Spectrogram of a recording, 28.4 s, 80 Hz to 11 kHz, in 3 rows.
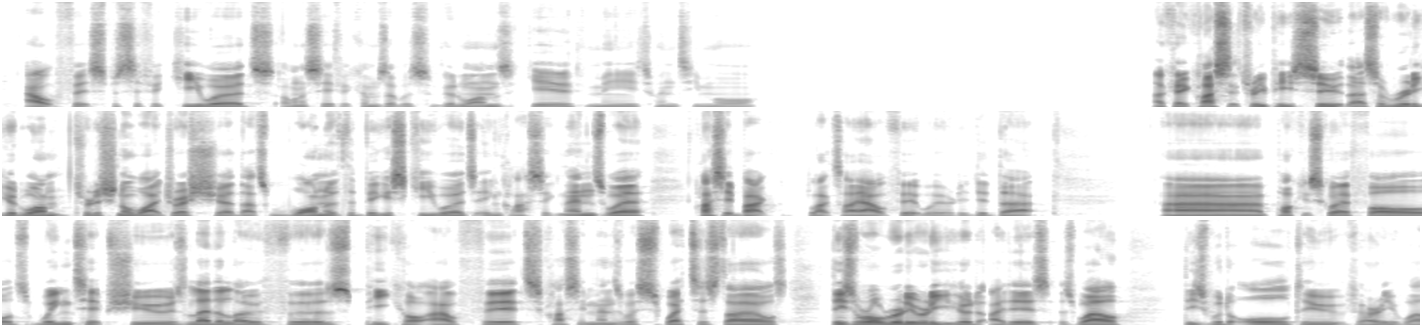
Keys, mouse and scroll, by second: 0.4 alt+a.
